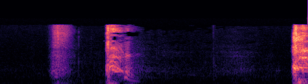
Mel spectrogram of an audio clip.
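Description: Someone with a frog in their throat gives three loud coughs, one short bark, then a rougher throat-clearing hack, a pause of silence, and another harsh cough at the end. No talking.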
